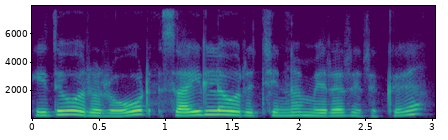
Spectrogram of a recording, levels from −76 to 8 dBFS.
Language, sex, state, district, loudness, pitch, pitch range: Tamil, female, Tamil Nadu, Nilgiris, -15 LUFS, 225 Hz, 210-270 Hz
